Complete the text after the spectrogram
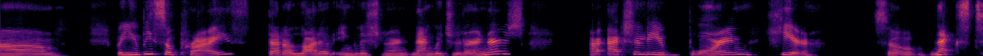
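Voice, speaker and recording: A woman with a Spanish accent, fairly high and bright, sharp in tone, lively in intonation, very slow in pace, against a quiet background. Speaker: teacher. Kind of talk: presentation.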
